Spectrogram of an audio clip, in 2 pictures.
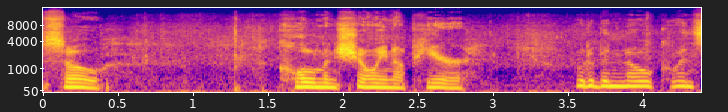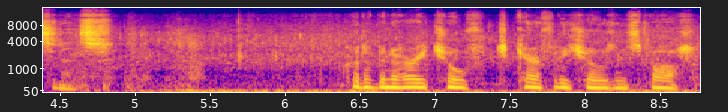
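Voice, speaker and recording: A man whispers at a moderate pace with very even loudness and long, frequent pauses, over noticeable background noise. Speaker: outdoor travel vlogger. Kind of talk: walking tour vlog narration. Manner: whispering.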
